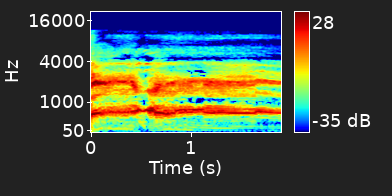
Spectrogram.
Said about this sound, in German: Ein Törö ertönte. Ein langer Rüssel erschien und zwei weiße Stoßzähne ließen Kalle die Ohren zu Berge stehen. Er war also bei den Elefanten gelandet.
